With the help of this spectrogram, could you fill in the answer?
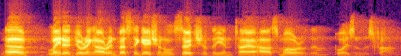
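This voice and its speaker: A matter-of-fact policeman, played by an actor, testifies in 1940s radio drama style. His fairly low male voice rings with long reverb on a dull old recording. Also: normal speed, lightly acted. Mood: factual.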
